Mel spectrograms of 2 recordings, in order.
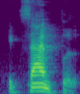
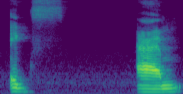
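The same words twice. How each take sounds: First: Said in the usual way. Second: EXAMPLE slowly split as eks, am, pl; three separate, lower strokes on "example"; syllable by syllable. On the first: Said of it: "So it's example". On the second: Shown as a demonstration. Teacher repeats what she just said, syllable by syllable. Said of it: "Three times I am opening the mouth".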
